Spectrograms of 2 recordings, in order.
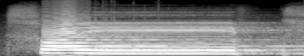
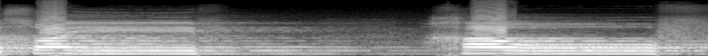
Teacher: تو زبر کے بعد ساکن یا آیا تو اس وقت اس یا کو ذرا نرم کر کے پڑھنا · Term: لین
